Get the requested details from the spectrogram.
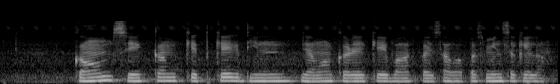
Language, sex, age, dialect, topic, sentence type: Magahi, male, 25-30, Western, banking, question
